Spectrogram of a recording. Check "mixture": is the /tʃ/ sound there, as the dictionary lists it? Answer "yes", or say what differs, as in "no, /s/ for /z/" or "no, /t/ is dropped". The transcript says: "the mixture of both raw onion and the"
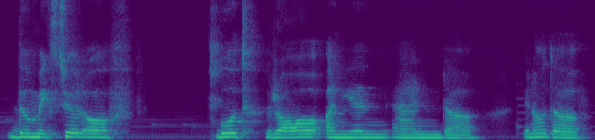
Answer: yes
